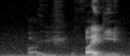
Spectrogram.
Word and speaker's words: Feige: Feige, huh?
